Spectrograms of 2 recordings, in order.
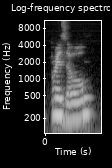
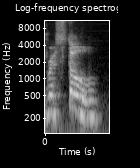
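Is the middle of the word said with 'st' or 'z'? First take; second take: z; st. First: The middle has a buzzing 'z' sound. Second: The middle has a clear 'st' sound. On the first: "rather than Brizzle" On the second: "I just say Bristol"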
